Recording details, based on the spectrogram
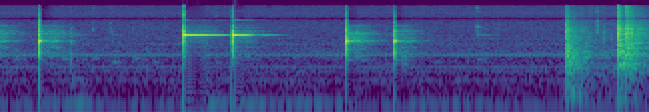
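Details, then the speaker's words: Grinding wheel ring test, with the wheel hung on a rod or screwdriver and tapped lightly: the first taps give a short clear ring, but the last taps on the bad wheel are dull, dead thuds with no ring, indicating a cracked wheel. "now if it's bad if there's any micro fractures or cracks or anything in it it's going to have a dead sound so you can hear there's no ringing at all"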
